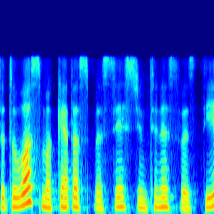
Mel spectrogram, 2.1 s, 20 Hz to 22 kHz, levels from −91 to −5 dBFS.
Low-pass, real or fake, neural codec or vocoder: 7.2 kHz; fake; codec, 16 kHz, 0.2 kbps, FocalCodec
